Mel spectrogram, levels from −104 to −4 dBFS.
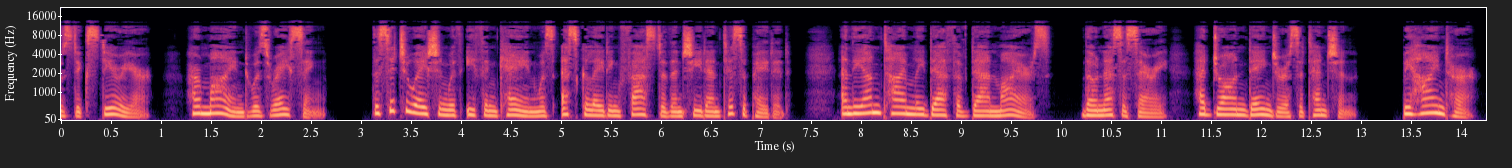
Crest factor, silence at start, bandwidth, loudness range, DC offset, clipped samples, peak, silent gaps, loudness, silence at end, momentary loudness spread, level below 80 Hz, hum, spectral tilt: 14 dB; 0 s; 13.5 kHz; 2 LU; under 0.1%; under 0.1%; -8 dBFS; 2.75-3.01 s, 13.07-13.32 s; -22 LUFS; 0.15 s; 9 LU; -66 dBFS; none; -4.5 dB/octave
